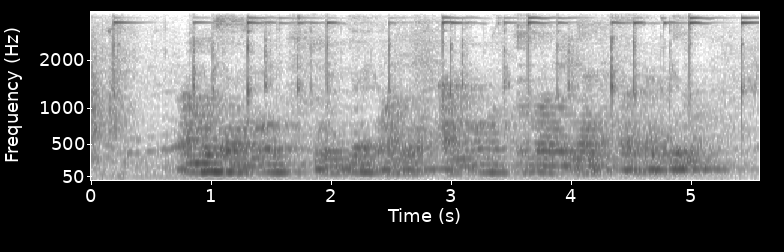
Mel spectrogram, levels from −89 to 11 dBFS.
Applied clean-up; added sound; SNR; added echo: none; Chink, clink; 8 dB; reverberation time 1.1 s.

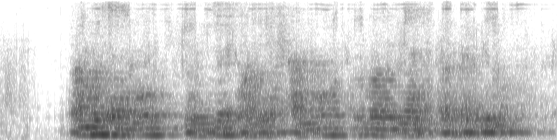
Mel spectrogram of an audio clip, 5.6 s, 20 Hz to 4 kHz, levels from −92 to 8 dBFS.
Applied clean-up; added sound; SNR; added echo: neural separator model SepFormer DNS4.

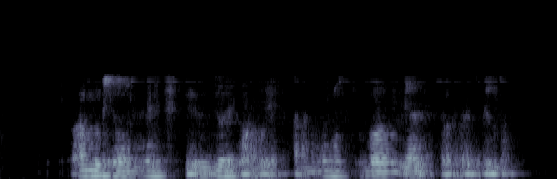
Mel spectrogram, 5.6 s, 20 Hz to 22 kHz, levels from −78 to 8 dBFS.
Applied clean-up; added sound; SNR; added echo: neural mask model DeepFilterNet 3.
